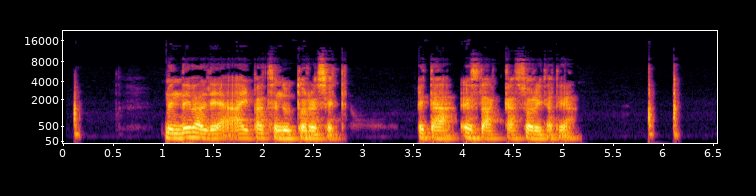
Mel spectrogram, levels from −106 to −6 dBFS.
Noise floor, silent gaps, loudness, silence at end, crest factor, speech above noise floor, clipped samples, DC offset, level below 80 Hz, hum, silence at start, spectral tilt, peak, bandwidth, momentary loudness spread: -79 dBFS; none; -16 LUFS; 0.4 s; 16 dB; 64 dB; under 0.1%; under 0.1%; -56 dBFS; none; 0.1 s; -4.5 dB/octave; -2 dBFS; 9.4 kHz; 16 LU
